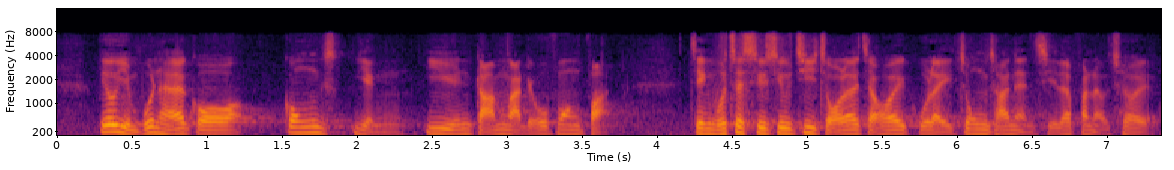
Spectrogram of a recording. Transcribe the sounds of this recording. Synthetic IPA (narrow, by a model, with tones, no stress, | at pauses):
liː˥o˧jyː˨˩mpuː˨˥nɦɐ˨jɐ˥t̚kɔː˧kʊ˥ŋjɪ˨˩ŋjiː˥jyː˨˥nkaː˨˥mkaː˧t̚kɛ˧ho˨˧˥wfɔː˥ŋfa̰ː˧t̚ | t͡sɪ˧ŋfuː˨˥t͡ʃʰɵ˥t̚si˨˥wsiː˨˥wt͡siː˥t͡sɔː˨˥lɛː˥t͡sɐ˨whɦɔː˨˥jiː˧kuː˨˥lɐ˨jt͡sʊ˥ŋt͡sʰaː˨˥njɐ˨˩nsiː˨˩lɛː˥fɐ˥nɐ˨˩wt͡ʃʰɵ˥t̚hɵ˨˩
